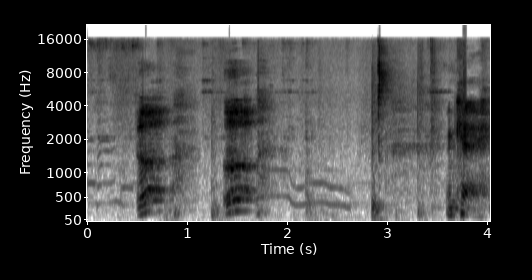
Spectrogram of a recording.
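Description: A man's wordless vocal sounds: several short exclamations and one drawn-out, sliding hum. A single sharp click comes about three seconds in.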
